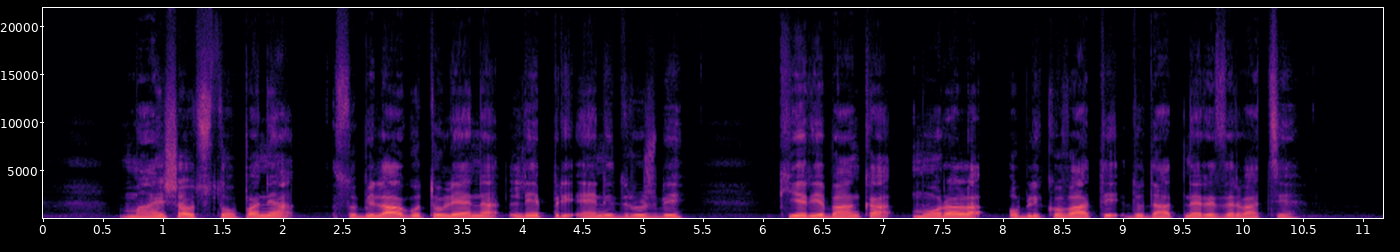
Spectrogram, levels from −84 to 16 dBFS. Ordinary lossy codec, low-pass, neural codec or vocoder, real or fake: none; none; vocoder, 44.1 kHz, 128 mel bands, Pupu-Vocoder; fake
